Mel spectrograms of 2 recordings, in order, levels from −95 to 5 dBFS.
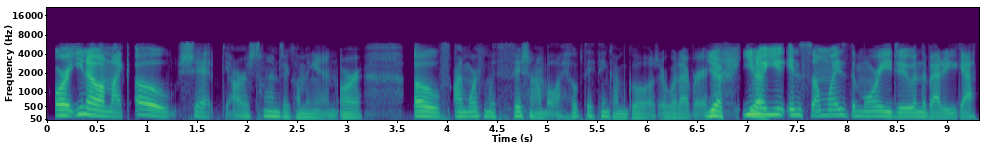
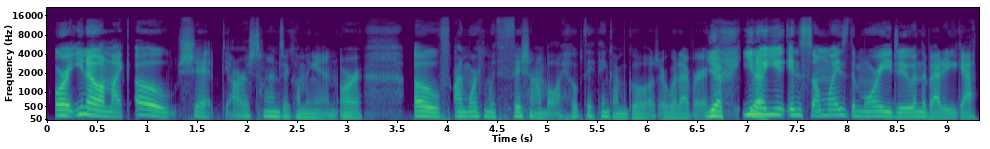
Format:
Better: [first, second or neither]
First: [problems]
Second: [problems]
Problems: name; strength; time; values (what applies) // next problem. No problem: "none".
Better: second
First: garbled, watery; slightly; nothing above 5 kHz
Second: none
